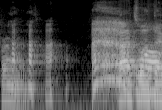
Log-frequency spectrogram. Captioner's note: laughs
